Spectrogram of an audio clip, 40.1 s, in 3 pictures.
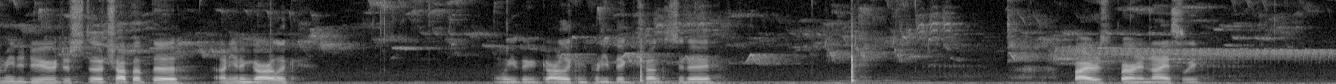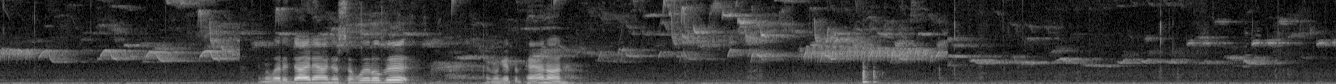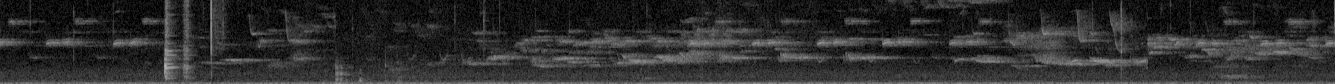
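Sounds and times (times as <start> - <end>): birds singing: 0.0 - 40.0
sharp clicks or knocks: 22.0 - 22.2.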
